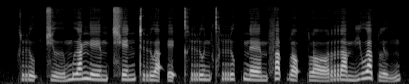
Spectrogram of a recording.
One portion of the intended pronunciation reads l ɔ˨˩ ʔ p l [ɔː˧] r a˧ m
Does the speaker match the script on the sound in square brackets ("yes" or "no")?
no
